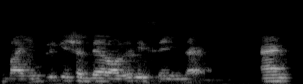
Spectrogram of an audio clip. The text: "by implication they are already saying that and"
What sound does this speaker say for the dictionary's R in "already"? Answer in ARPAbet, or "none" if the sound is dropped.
R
